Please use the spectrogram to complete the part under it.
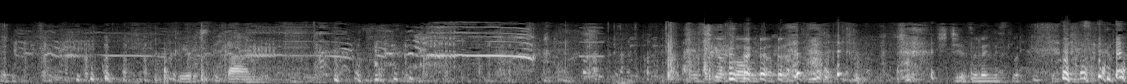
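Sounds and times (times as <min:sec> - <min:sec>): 
crowing rooster ringtone from a phone: 0:00.0 - 0:06.2
laughter: 0:00.0 - 0:11.2
speech: 0:00.8 - 0:01.1, 0:01.8 - 0:04.6, 0:07.1 - 0:08.6, 0:09.6 - 0:11.2.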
